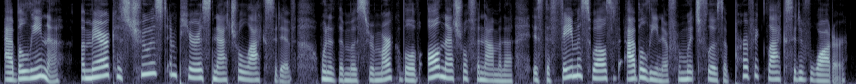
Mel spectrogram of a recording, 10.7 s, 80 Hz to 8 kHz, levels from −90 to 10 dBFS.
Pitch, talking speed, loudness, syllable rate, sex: 210 Hz, 160 wpm, -19 LUFS, 6.1 syllables/s, female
